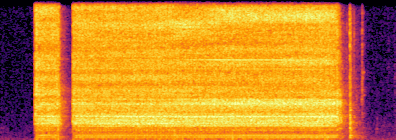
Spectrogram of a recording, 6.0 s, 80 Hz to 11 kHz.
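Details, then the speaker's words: Medial malleolus hook plate fixation, ankle surgery: a K-wire driven up through the most distal portion of the plate, freehand or through a drill guide, for a 4.0 cannulated screw; steady high-pitched motor whine for about four seconds after a brief start; power wire driver. "next step is we're going to throw a kwire um up through the most distal portion of the plate here we can use it freehand or from the beginning using our drill"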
